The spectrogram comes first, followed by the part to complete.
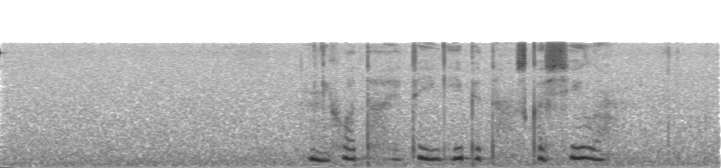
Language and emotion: Russian, sad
